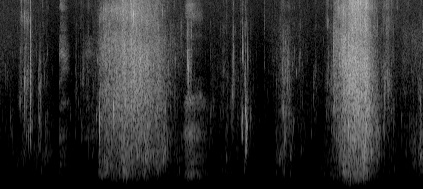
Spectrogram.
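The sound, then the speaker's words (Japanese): Footsteps splash through shallow sea water while small waves wash in. The sound is faint, with soft scattered splashes and two longer rushing swells that partly cover the steps. “ジャパジャパジャパジャパ、海で歩く音はさざ波でかき消されちゃうけど”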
